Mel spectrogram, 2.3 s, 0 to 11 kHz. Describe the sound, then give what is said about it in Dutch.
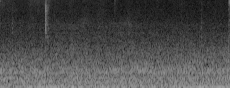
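Steady, heavy rumble of trucks and cars passing on the A1 motorway in a funeral procession, a continuous low roar that holds evenly throughout with no voices. “Er is een hele stoet hier over de A1 gaande. Het is een rouwstoet of zo”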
